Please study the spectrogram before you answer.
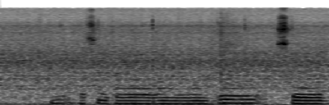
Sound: speaking faintly

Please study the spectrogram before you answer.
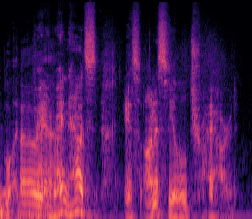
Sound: none

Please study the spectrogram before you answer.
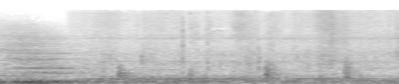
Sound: foot steps

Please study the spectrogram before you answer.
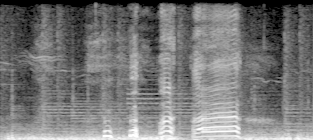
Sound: laughing

